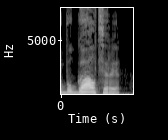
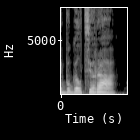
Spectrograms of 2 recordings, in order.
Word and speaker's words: бухгалтеры: Попробуйте группе бухгалтеров сказать, что они бухгалтеры, а не бухгалтера.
